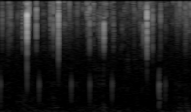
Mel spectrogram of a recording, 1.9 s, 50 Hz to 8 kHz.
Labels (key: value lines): label: biophony, pulse
recorder: SoundTrap 300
